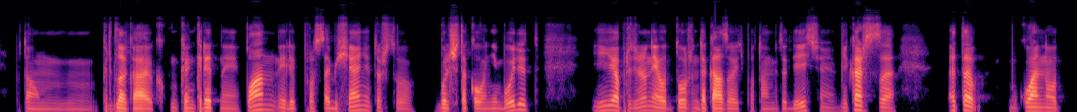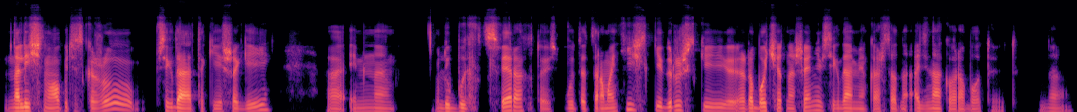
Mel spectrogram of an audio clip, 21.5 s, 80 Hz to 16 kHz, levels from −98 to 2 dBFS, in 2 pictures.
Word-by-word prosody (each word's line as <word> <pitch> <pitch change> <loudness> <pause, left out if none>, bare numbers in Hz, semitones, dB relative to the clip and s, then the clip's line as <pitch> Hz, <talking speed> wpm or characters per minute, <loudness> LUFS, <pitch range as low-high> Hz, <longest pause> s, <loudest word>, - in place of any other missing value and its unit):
потом, 95 -2 -9
м, - - -24
предлагаю 105 -2 +5
к - - -12
конкретный 110 -2 0
план 160 -3 +5
или 115 -2 -2
просто 110 0 -2
обещание, 140 +8 +2
то 115 - -6
что 100 -3 -7 0.2
больше 110 0 +4
такого 105 -1 0
не 100 +1 -6
будет, 155 +8 -1 0.5
и 140 +3 -4
определенно 135 -1 +2
я 115 - +6
вот 110 -4 0
должен 115 -2 -1
доказывать 105 -2 +4
потом 100 0 -10
это 100 +1 -8
действием. 120 +1 -4
Мне 125 - -8
кажется, 125 -7 +5 0.5
это - - +5 0.3
буквально 125 +1 +4
вот 115 - -5 0.2
на 115 +1 +3
личном 120 -1 +5
опыте 115 - -3
скажу, 155 - -4 0.2
всегда 115 -5 +3
такие 100 -1 -10
шаги, 115 +12 -2 0.5
э, - - -5
именно 110 -1 -9 0.4
в 110 - -13
любых 110 0 -5
сферах, 130 -1 +2
то - - -10
есть - - -6
будут 110 0 -7
романтические, 120 +8 -2
дружеские, 130 -3 -2 0.2
э, - - 0
рабочие 115 +2 +1
отношения 125 +7 -2
всегда, 110 -3 -2
мне 100 -1 -9
кажется, - - -5
одна - - -8
одинаково 105 -2 -4
работают, 95 +1 -10 0.2
да. 110 -1 -14
110 Hz, 155 wpm, -27 LUFS, 105-130 Hz, 0.5 s, я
